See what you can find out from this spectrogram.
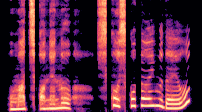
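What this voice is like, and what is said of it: Whispering close to the ear. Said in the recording (Japanese): “また耳元で、シコシコ囁くね。”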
